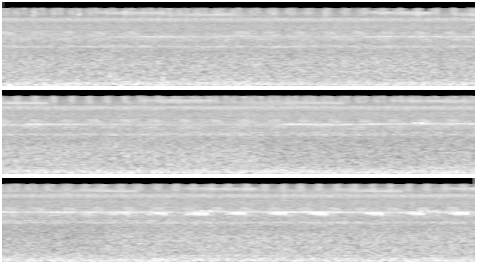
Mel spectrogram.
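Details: Crickets of an autumn forest, among a mixed insect chorus, keep up a ringing high buzz, with a clear pulsed trill building toward the end, while a valley stream pours steadily in the background.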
